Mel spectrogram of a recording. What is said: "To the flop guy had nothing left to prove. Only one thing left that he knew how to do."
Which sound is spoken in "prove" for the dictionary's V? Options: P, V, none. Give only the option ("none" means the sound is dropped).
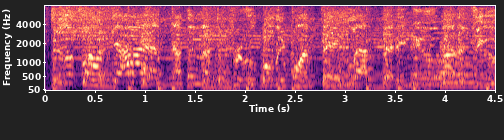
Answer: none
